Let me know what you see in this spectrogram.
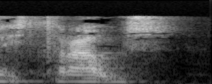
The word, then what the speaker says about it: Strauss: Y en alemán, que ese nombre Strauss es alemán. Y es verdad que él es francés. Y en francés se diría Strauss-Kahn. Pero nadie sabe lo que significa si no dice Strauss, porque el apellido es alemán.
